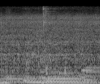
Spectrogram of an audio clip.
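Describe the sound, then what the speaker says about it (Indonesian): Sausages frying in a little oil in a pan make a dense, loud, continuous sizzle that stays even throughout, with no talking. "Kasih minyak sedikit. Kita masukin sosisnya."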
